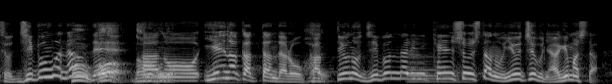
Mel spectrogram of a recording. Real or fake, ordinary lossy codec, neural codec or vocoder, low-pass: real; none; none; none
